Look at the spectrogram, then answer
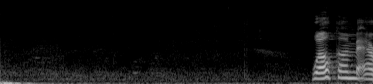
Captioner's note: audience Sound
